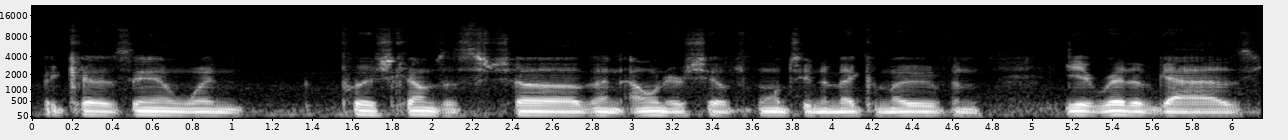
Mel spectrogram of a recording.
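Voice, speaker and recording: An American man with his voice nearly gone, chatting casually and quietly as a livestream host while sitting in a car. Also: very deep voice. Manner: subdued, holding the volume down. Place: inside a car in a school pickup line. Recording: noticeable background noise in a car.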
